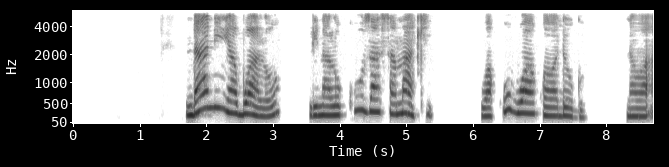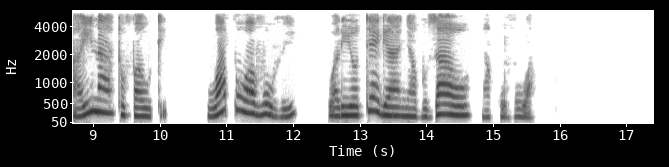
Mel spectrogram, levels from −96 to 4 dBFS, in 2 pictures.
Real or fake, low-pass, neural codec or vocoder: real; 5.4 kHz; none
